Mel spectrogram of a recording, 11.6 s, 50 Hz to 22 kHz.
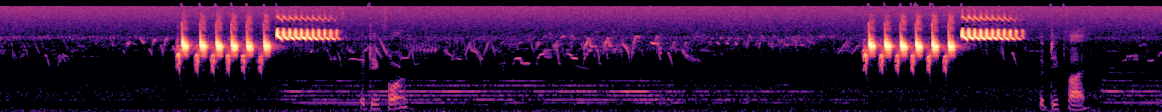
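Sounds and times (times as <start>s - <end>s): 
spotted towhee singing in the Gibson Jack area: 1.7s - 10.4s, 11.2s - 11.6s
speech: 3.7s - 4.3s, 10.4s - 11.0s.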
